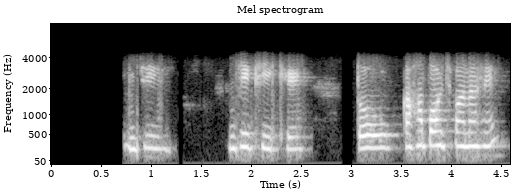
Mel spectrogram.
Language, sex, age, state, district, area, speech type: Hindi, female, 30-45, Madhya Pradesh, Betul, urban, conversation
